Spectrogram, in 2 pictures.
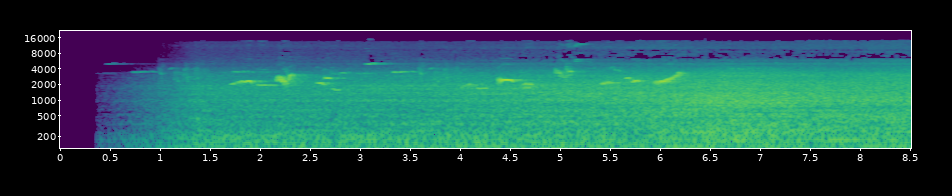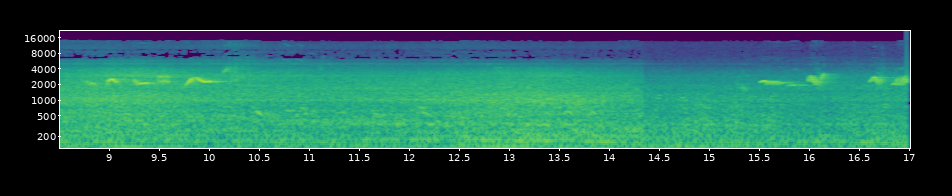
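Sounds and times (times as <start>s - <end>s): small birds chirping: 0.4s - 6.7s, 8.3s - 12.6s, 15.2s - 17.0s.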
